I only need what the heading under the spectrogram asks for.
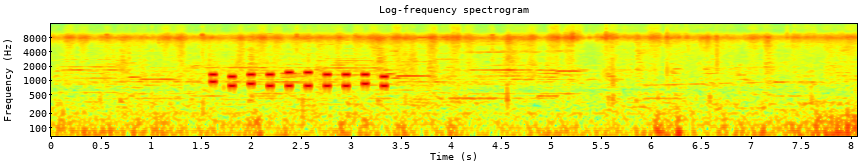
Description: DTMF, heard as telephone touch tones, dialled by machine, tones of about 40 ms, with the noise of a residential street. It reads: 0485665584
